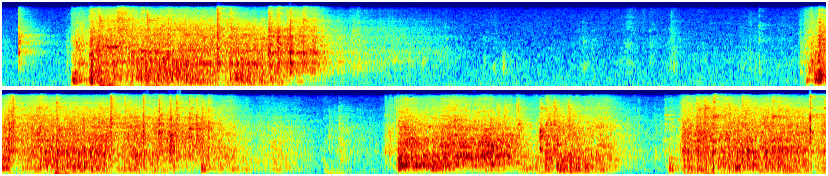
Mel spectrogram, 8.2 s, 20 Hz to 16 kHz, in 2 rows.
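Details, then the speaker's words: John Deere BC1600 two-stroke trimmer (Zama H46 carb), long-stored: catches in second-long raspy bursts, silent between pulls; hard starting, won't keep running, owner suspects carburetor needs a thorough cleaning. "Well, it almost wants to go. I may just need to take that carburetor apart and give it a good cleaning."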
